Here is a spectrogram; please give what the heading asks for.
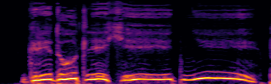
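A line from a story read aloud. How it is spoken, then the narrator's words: Hoarse proclamation. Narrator (Russian): провозгласил он хриплым голосом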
